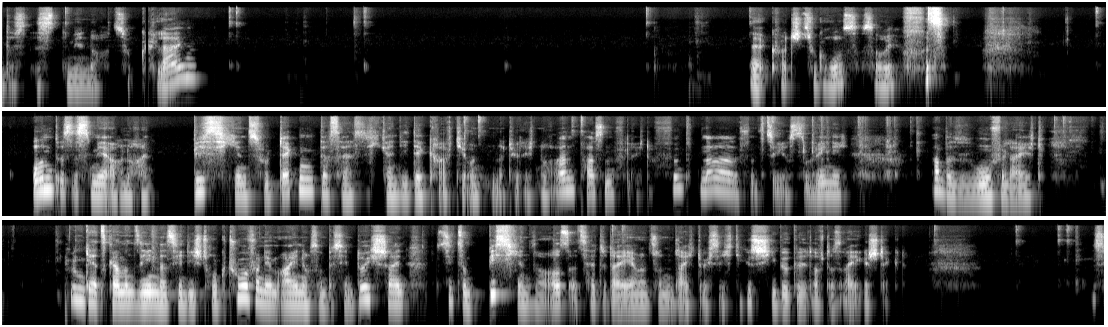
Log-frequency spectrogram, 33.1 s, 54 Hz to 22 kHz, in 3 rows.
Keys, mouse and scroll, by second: 2.3 click, 3.9-6.9 ctrl+drag, 7.5-11.2 drag, 15.7 right click, 16.7 click, 18.7 click, 19.3-20.5 scroll up 4, 20.6 scroll down 2, 21.7 click, 26.6-27.0 ctrl+scroll down 2, 28.1 click, 31.4 click, 32.9 click.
